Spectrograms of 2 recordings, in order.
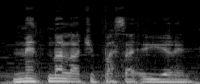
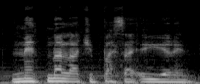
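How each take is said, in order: The two takes are said the same way.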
